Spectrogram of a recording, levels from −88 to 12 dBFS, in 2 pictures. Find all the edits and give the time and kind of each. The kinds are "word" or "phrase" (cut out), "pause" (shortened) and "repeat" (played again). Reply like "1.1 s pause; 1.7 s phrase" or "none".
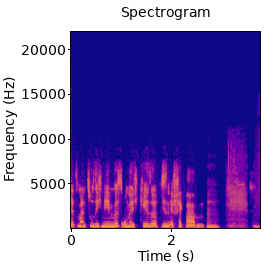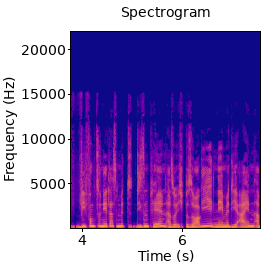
1.0 s word; 1.8 s word; 2.3 s word; 6.4 s word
